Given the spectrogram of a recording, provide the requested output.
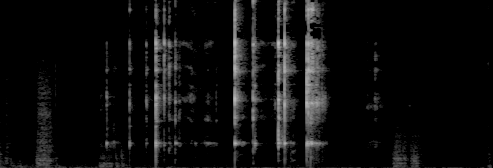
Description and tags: Stirring in coffee
Stirring in a cup of coffee. Self-recorded.
spoon, coffee, mug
